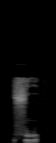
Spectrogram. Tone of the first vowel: rising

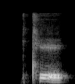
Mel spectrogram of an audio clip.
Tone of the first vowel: falling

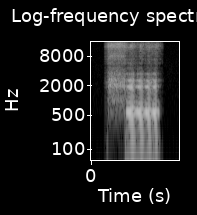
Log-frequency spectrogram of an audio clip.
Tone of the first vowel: low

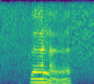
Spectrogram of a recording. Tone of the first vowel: high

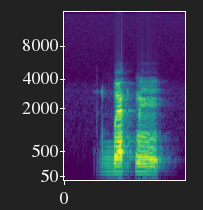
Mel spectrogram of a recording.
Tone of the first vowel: low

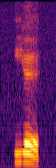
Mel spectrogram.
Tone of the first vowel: falling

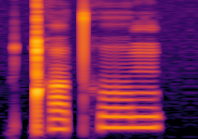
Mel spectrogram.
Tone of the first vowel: low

